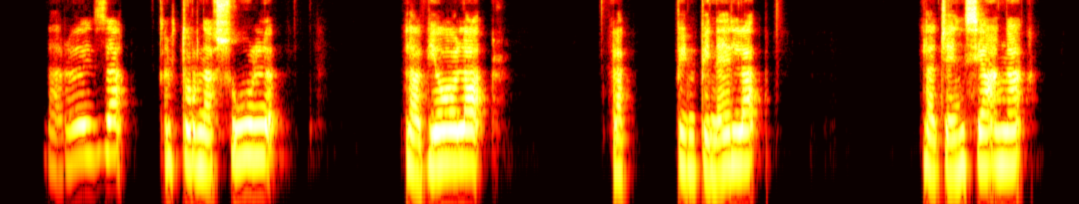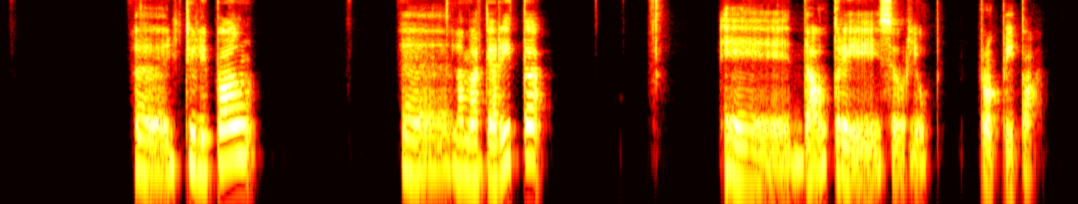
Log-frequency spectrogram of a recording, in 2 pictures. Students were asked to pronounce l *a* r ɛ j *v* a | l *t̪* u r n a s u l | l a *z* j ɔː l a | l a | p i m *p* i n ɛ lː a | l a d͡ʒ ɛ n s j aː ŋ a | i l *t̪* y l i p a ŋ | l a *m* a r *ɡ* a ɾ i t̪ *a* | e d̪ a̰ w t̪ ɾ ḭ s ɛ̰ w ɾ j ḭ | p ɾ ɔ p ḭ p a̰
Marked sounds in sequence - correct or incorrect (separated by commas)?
correct, incorrect, correct, incorrect, correct, correct, correct, correct, correct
